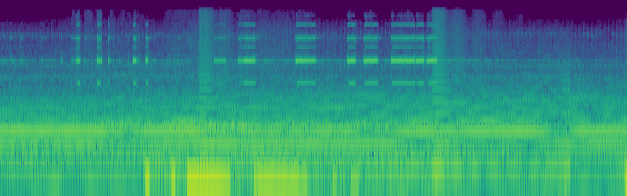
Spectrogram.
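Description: A Radex handheld radiation meter beeps in short, high bursts at irregular intervals, sometimes in quick clusters, as it registers radiation. The beeps stop a little after four seconds in. Under them runs a steady music drone, and a low rumble swells about two seconds in.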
